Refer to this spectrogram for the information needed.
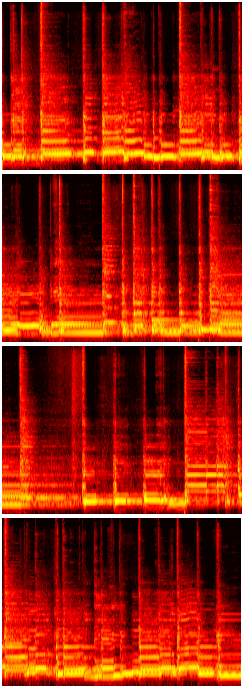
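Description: A guitar plays dense, ringing chords and notes drenched in heavy reverb, each tone smearing into a lush, sustained wash. Loud and continuous for the whole stretch, with no one talking.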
